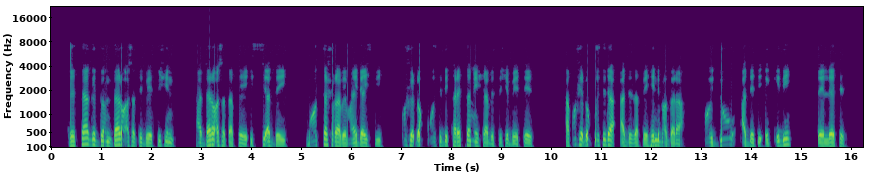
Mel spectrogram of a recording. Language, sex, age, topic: Gamo, male, 25-35, government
